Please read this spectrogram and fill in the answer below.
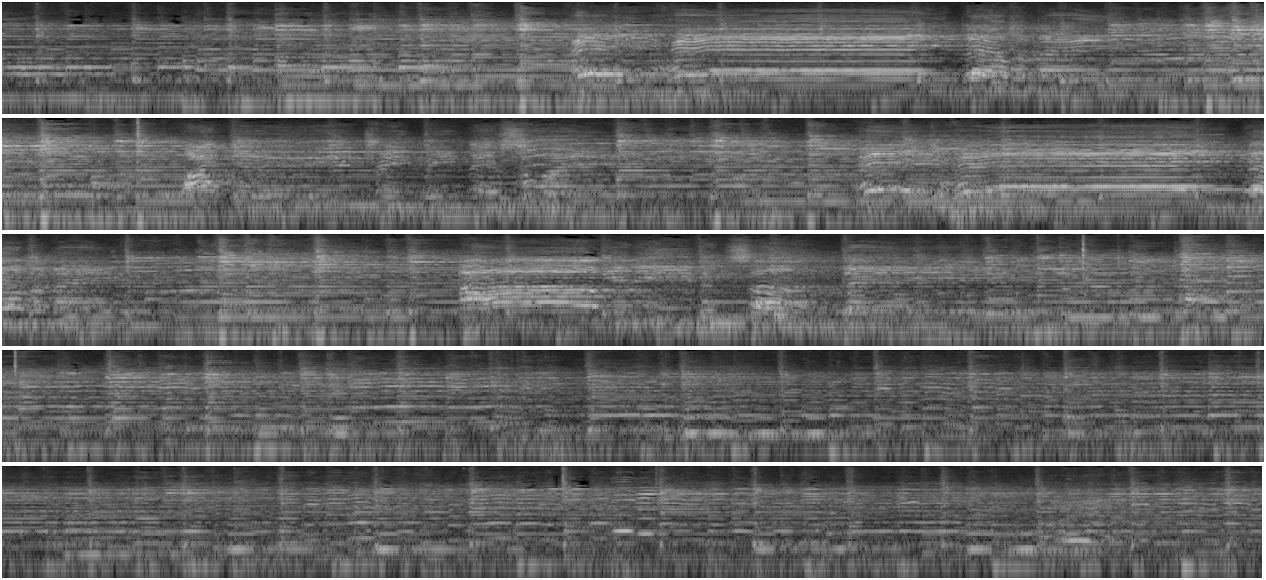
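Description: A bluegrass band playing live: fiddle, banjo, acoustic guitar, mandolin and upright bass together, with no words sung.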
